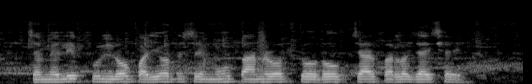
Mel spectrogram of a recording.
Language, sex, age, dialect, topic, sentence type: Maithili, male, 60-100, Angika, agriculture, statement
